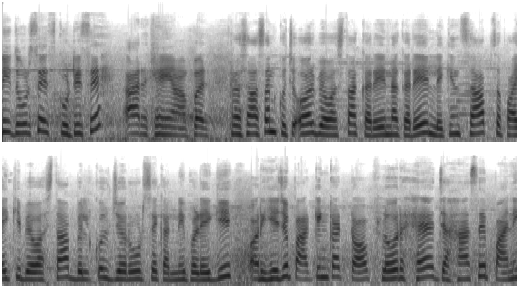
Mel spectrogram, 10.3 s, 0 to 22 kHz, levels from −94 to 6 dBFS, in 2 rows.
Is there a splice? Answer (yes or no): yes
